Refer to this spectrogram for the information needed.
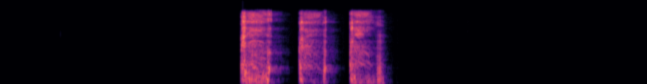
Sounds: Cough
